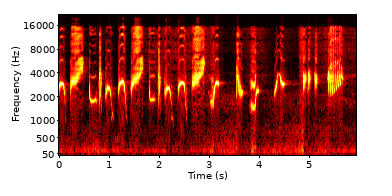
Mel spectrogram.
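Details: Asian pied starling song played to make young birds answer: repeated loud hooked whistles, each with a harsh squawky edge, roughly two per second, then sparser slurred notes and a final harsh burst.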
